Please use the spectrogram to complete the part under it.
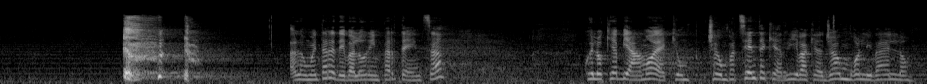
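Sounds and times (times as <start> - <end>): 
person with a sore throat coughing: 1.2 - 2.4
speech: 3.0 - 4.7, 5.8 - 9.2.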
